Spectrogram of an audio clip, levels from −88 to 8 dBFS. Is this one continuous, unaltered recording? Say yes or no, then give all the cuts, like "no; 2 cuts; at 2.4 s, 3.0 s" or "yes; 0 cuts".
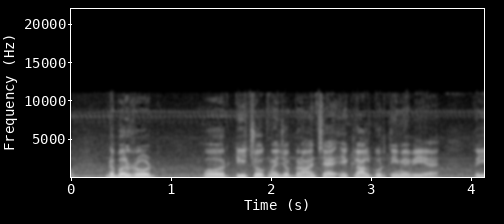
yes; 0 cuts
